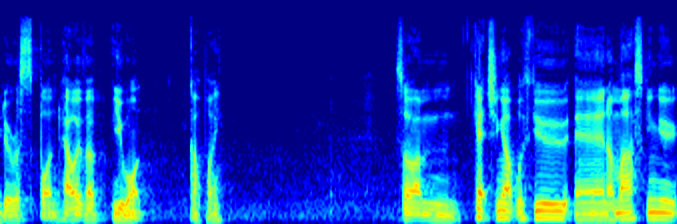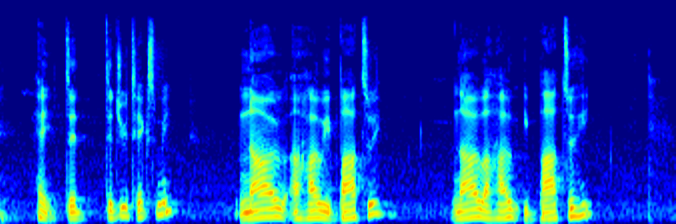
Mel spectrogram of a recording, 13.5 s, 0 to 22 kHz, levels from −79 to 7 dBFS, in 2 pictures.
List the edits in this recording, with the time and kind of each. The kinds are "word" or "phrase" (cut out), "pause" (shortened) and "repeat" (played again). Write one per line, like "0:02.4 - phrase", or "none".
none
